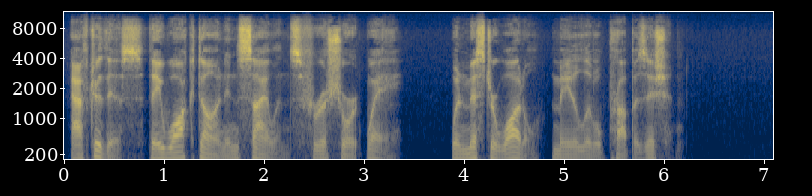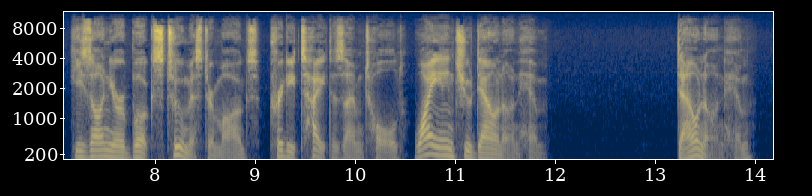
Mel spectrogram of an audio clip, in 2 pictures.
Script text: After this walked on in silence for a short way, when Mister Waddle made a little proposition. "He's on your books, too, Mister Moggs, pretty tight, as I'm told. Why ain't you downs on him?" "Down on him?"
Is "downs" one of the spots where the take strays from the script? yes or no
yes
